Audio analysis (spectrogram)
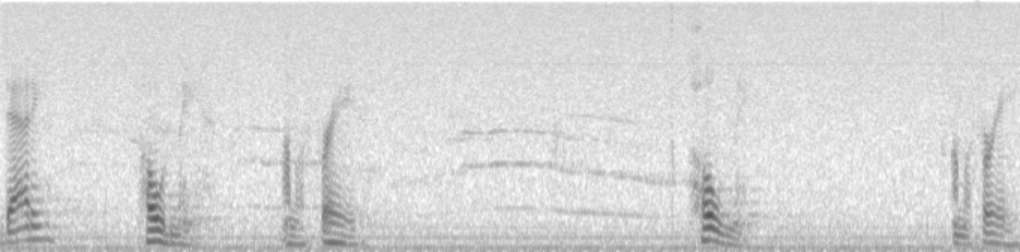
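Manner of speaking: scared whisper. Retold or imitated. Frightened daughter clinging to dad.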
